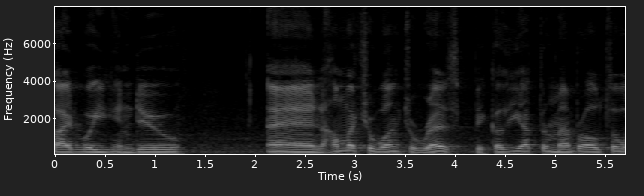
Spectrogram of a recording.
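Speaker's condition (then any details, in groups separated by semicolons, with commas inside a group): Friedreich's ataxia; choosing a wheelchair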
